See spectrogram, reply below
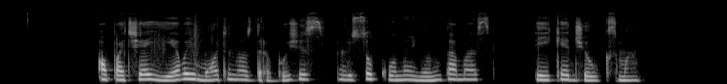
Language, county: Lithuanian, Telšiai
